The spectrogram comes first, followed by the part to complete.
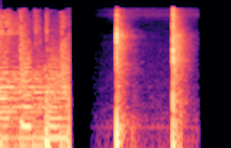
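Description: Background music cuts off suddenly, followed by two sharp knock-like sound effects about half a second apart, the noise that makes the characters ask what it was.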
